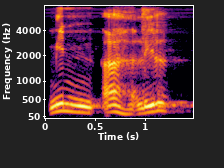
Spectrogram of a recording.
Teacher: nun sukun bertemu hamzah idhar halki nun sukun atau tanwin yang bertemu dengan 6 huruf ini dibaca jelas tanpa mendengung. Min ahlil huruf ha ahlil ahlil masuk ke alif lam qamariyah.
